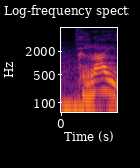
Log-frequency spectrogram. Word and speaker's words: Kadhai: Because why is it pronounced Kadhai chicken? It sounds like karai chicken.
